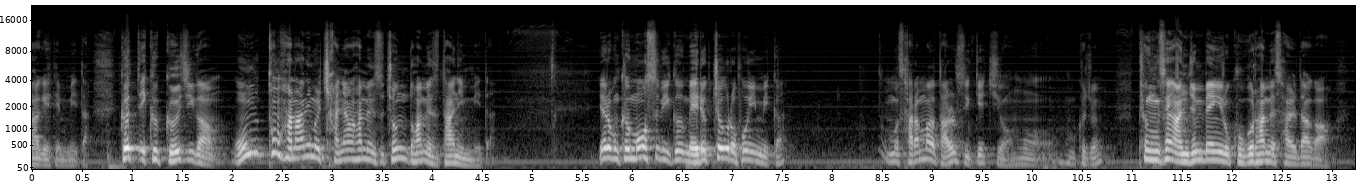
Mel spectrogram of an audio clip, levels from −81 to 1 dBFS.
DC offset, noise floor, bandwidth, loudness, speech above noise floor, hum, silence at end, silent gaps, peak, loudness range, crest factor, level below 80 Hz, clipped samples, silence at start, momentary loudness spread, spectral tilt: under 0.1%; -49 dBFS; 14.5 kHz; -20 LUFS; 28 dB; none; 0.25 s; none; -4 dBFS; 8 LU; 18 dB; -54 dBFS; under 0.1%; 0 s; 20 LU; -5.5 dB/octave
